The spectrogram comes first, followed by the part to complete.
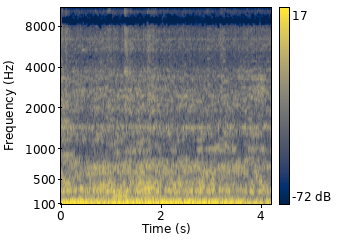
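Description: Steady low rumble of a moving bus, engine and road noise heard from inside the vehicle.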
